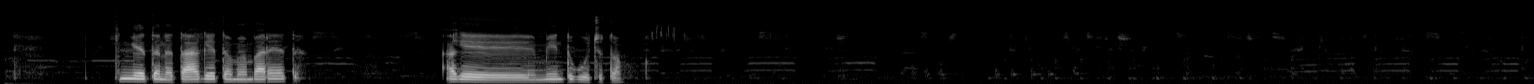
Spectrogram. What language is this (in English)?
Kalenjin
